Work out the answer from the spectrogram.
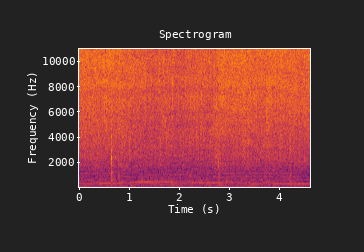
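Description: Chicken fajita filling (chicken, onion, pepper, tomato and mozzarella) frying in a pan with a steady sizzle while it is stirred with a spatula, and a light tap of the utensil on the pan about half a second in.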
